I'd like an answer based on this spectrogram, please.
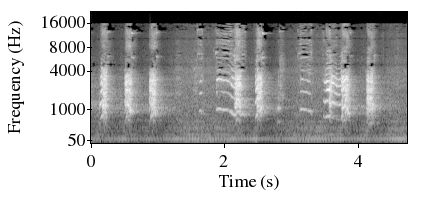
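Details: White German Shepherd puppies yapping in short, high-pitched barks, some with a whining, tonal edge, several a second in irregular bursts against a low background hum.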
